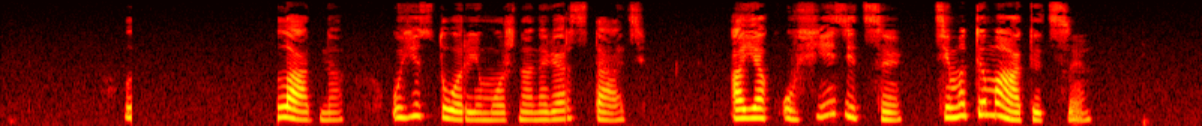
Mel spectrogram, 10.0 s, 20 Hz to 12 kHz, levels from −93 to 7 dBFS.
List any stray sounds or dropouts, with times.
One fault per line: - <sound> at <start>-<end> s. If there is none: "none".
none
